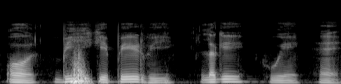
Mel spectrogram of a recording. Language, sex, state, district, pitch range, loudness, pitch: Hindi, male, Madhya Pradesh, Bhopal, 95-120 Hz, -19 LUFS, 105 Hz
